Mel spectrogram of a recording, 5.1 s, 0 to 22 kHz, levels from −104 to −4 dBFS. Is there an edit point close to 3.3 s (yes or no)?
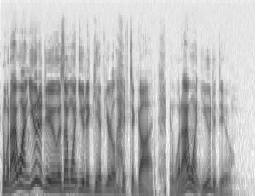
yes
